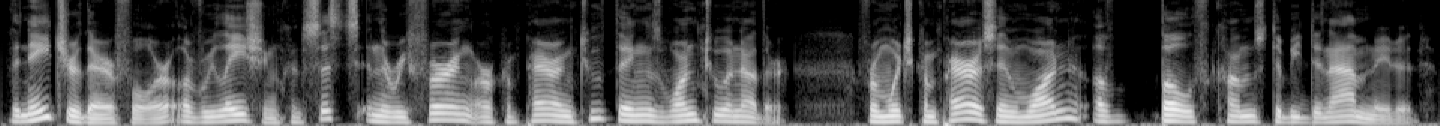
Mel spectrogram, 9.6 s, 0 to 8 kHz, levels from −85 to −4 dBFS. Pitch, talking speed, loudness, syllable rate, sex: 125 Hz, 165 wpm, -17 LUFS, 5.7 syllables/s, male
